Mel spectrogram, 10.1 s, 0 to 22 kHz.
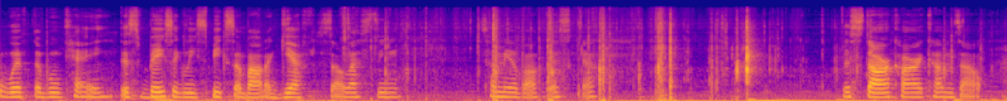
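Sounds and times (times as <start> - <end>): cards being shuffled: 3.3 - 10.0.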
